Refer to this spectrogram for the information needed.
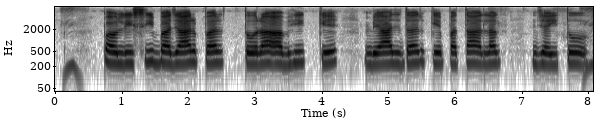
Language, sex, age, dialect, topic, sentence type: Magahi, female, 18-24, Central/Standard, agriculture, statement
